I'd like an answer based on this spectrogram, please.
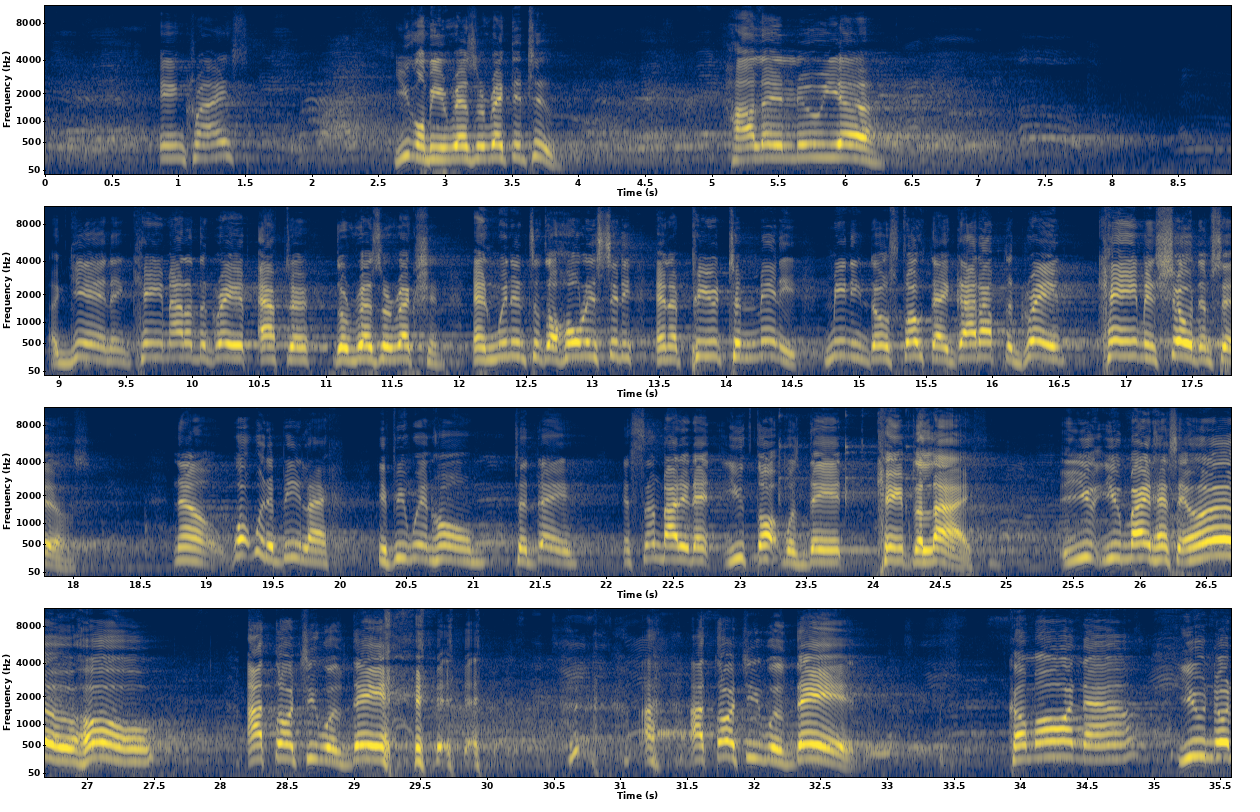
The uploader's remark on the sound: During Sunday morning service on December 22, 2019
